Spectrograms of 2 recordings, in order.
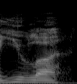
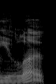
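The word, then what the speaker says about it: EULA: don't know about the Ula that's um and it's always been in in the Minecraft end user license agreement eua Ula um not everyone pronounces it as a word um it said basically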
